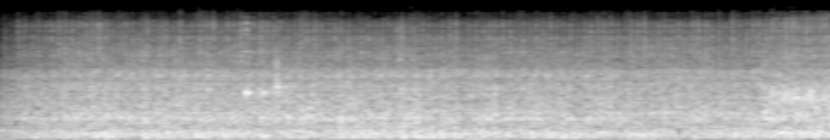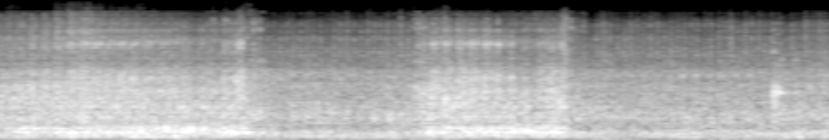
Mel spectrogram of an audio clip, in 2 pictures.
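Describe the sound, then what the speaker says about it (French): A drill bores screw holes in aluminium pieces for a mitre saw cabinet, then a larger bit deburrs them: a steady close whine with two louder bursts of cutting partway through. "je peux percer les trous des vis. Avec une plus grosse mèche, je nettoie les bavures de derrière"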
